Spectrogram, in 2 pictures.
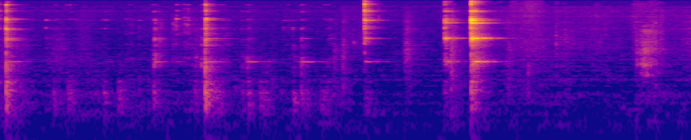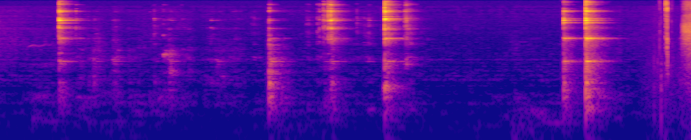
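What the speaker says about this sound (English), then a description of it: "let's stir them up all a bit so that we can see our colors a little bit better" A stir stick clinks against glasses of colored water in a series of bright, glassy taps, some isolated and some in quick clusters, close and clear over a quiet background.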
